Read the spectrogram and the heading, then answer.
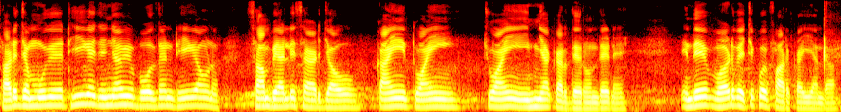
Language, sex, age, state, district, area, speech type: Dogri, male, 18-30, Jammu and Kashmir, Reasi, rural, spontaneous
